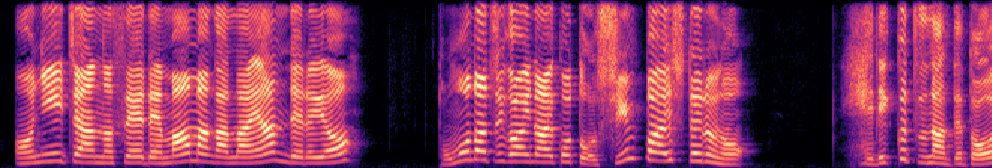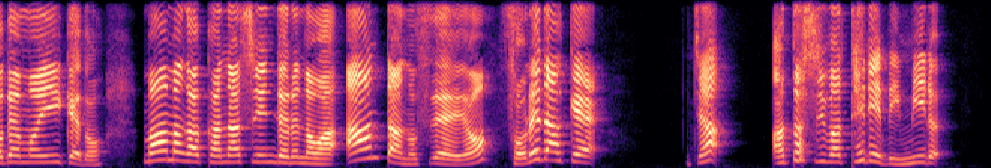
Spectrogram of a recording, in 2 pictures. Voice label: female voice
